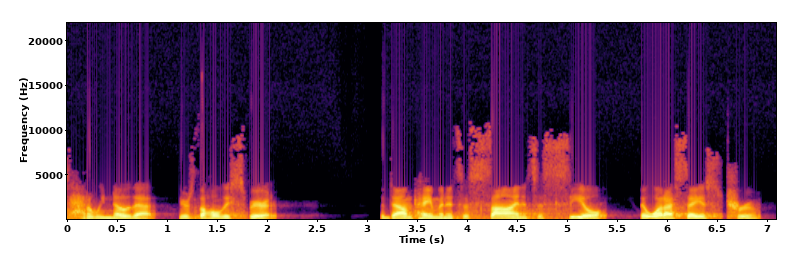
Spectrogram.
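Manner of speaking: usual speaking voice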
